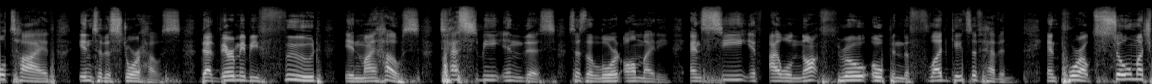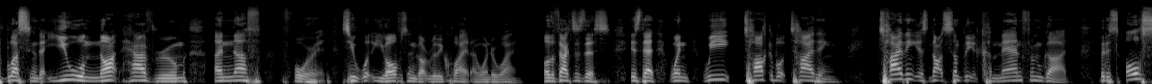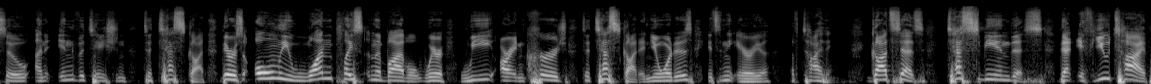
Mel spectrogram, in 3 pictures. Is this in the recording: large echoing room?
yes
